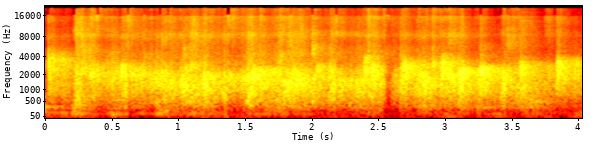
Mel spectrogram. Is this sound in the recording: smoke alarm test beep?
no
